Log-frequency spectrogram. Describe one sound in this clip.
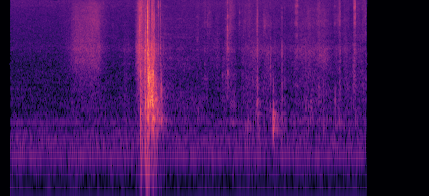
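A sheet of paper rustles and crinkles.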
